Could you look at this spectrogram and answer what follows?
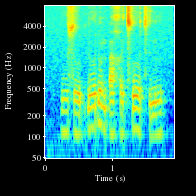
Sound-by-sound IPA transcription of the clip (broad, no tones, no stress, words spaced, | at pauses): u sʊːʔɗʊːɗonʔa χɨt͡sʼʊː t͡sʼɨl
